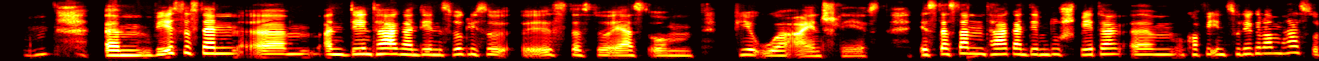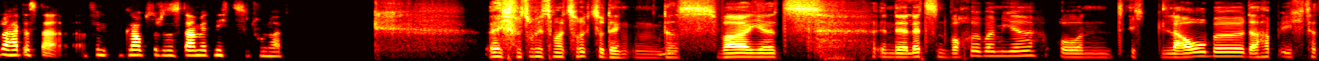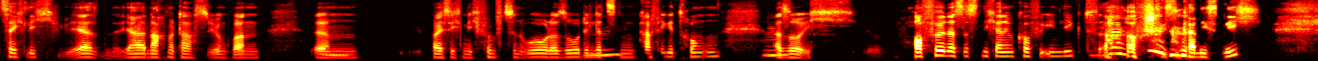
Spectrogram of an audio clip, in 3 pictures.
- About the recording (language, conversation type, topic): German, advice, Warum kann ich trotz Müdigkeit nicht einschlafen?
- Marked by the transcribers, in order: other background noise; other noise; laughing while speaking: "ausschließen"; chuckle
